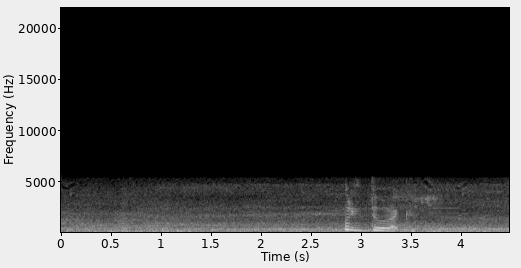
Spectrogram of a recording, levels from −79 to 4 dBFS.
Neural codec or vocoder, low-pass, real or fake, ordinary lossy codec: codec, 16 kHz in and 24 kHz out, 2.2 kbps, FireRedTTS-2 codec; 5.4 kHz; fake; none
